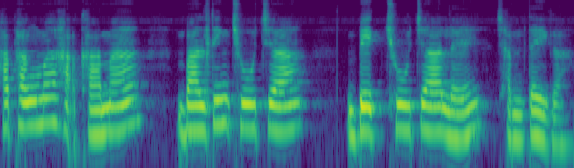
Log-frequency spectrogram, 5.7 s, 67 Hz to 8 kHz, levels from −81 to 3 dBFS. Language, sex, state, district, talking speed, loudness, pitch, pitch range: Wancho, female, Arunachal Pradesh, Longding, 135 wpm, -17 LUFS, 200 Hz, 180-215 Hz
